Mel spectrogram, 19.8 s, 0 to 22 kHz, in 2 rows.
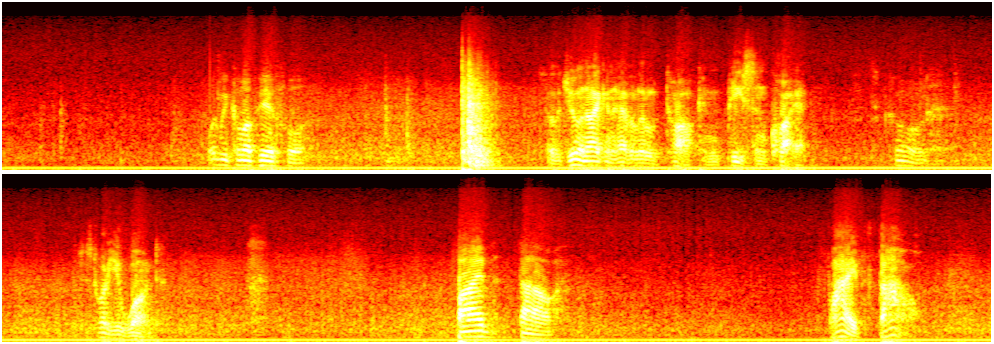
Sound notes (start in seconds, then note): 12.1 Nick scoffs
